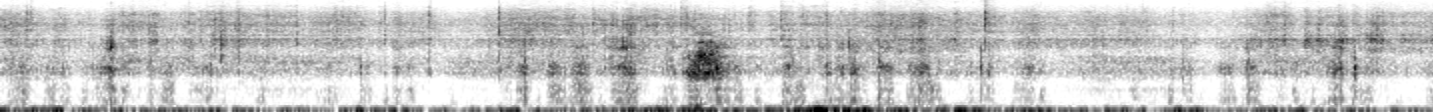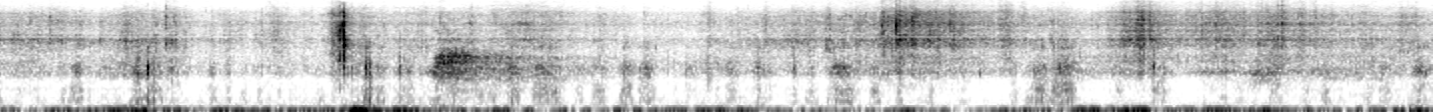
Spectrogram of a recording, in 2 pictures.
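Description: Leaves and brush rustling with many small sharp clicks as branches are cut with hand loppers; the loudest snip comes about nine seconds in.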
